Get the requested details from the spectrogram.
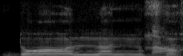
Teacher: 3 থেকে 5 আলিফ অর্থাৎ 5 আলিফ পরিমাণ টান হবে এই মদ্দে লাজিমটা সব থেকে বেশি টান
